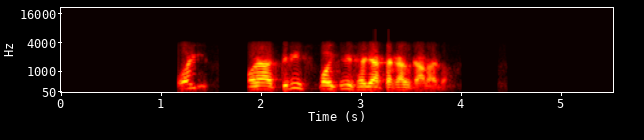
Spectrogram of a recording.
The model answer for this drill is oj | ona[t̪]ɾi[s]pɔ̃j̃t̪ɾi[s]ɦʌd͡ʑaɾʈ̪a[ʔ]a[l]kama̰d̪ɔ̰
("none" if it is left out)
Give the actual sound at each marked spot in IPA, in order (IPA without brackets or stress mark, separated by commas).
t̪, s, s, k, l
